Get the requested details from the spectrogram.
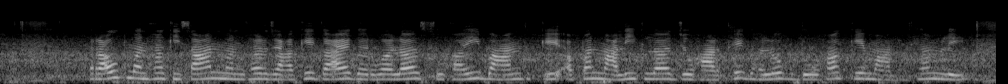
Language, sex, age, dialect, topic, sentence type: Chhattisgarhi, female, 18-24, Western/Budati/Khatahi, agriculture, statement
